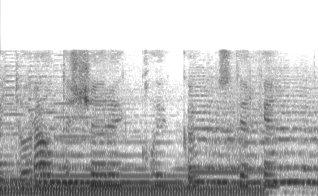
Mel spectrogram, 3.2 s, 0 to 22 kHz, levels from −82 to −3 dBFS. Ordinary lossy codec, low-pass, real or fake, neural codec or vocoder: none; none; real; none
